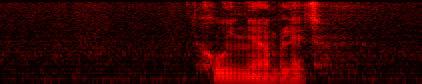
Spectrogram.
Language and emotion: Russian, angry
